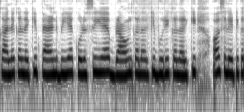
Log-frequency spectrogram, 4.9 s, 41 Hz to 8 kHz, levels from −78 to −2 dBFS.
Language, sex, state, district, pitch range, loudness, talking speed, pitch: Hindi, female, Chhattisgarh, Sukma, 240-255 Hz, -10 LUFS, 220 wpm, 245 Hz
